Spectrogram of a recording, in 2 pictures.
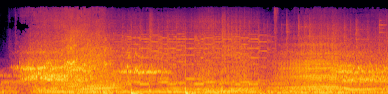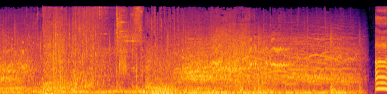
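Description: Race cars in a film skid around a corner with long, loud tire squeals and roaring engines, continuous and close, layered over dramatic background music with no speech.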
